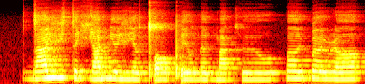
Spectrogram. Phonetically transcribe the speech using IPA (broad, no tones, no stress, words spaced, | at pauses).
da vʲətɛça mʲʌy̯vʲau̯tʼɔ pʼeu̯nəy̯ŋ͡makʰʉu̯ | ʌy̯ɓœy̯ɭʌ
